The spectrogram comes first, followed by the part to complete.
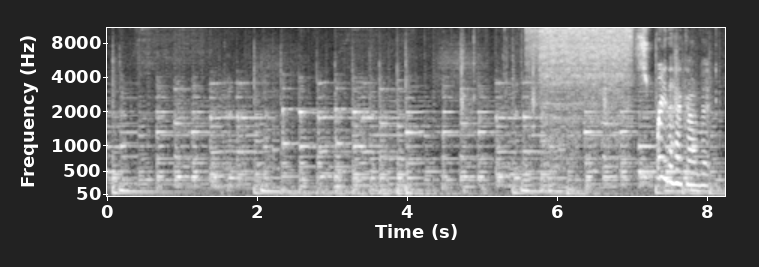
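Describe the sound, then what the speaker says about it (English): Hairspray sprayed onto hair styled in 1920s flapper waves, a steady loud hiss lasting about a second and a half over background music. "Spray the heck out of it."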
